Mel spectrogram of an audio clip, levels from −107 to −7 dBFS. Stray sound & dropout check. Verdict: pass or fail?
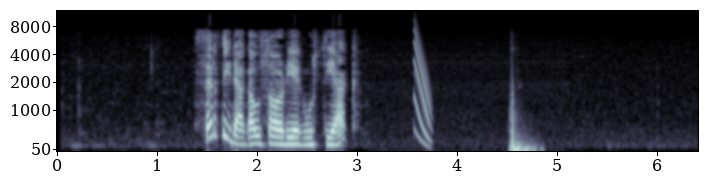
fail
